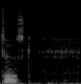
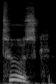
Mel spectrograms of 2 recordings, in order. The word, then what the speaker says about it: Tusk: Prime Minister Donald Tusk, I know it's spelled like Tusk, but I believe in Polish it's pronounced Tusk, and the Minister of National Defense Władysław Kosiniak-Kamyński was held last month.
